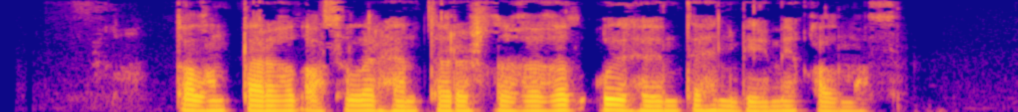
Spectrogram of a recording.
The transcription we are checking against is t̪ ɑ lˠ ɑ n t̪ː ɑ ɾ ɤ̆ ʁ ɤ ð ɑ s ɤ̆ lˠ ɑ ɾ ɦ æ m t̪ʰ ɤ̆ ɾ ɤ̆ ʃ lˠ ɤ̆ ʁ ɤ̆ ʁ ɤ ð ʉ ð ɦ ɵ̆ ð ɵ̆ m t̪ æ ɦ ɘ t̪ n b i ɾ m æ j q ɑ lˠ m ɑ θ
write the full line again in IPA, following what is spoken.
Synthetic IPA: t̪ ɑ lˠ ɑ n t̪ː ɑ ɾ ɤ̆ ʁ ɤ ð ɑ s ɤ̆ lˠ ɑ ɾ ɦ æ m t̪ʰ ɤ̆ ɾ ɤ̆ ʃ lˠ ɤ̆ ʁ ɤ̆ ʁ ɤ ð ʉ ð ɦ ɵ̆ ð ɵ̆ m t̪ æ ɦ ɘ n b i ɾ m æ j q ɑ lˠ m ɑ θ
